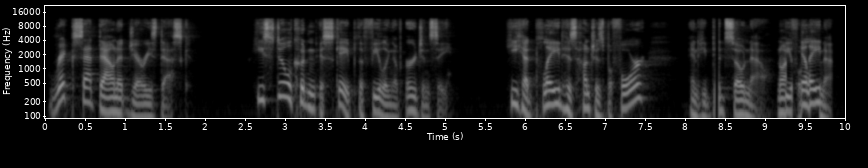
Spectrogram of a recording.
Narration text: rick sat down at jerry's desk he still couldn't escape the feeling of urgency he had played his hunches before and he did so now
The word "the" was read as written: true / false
true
